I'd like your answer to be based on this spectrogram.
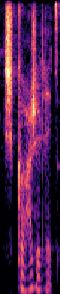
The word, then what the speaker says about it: Szczecin: Szczecin. – Ich hoffe, das war jetzt richtig so. – Szczecin, okay, das merken wir uns.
